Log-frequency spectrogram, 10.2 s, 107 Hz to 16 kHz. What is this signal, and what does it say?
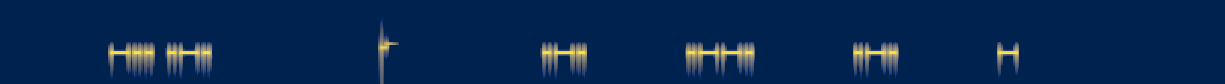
Morse code, heard as a keyed tone, about 25 wpm, spaced as for 10 wpm, 700 Hz. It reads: DR RPRT
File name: Top 90 QSO Elements - 6x Character Spacing - 25wpm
